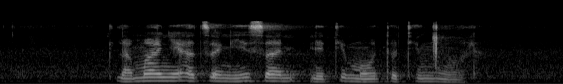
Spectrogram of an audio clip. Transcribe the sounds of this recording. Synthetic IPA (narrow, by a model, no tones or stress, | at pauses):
lamaɲɛat͡sʼeŋisanetʼimɔtʼɔtʼiŋ͡ǀʱuːla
